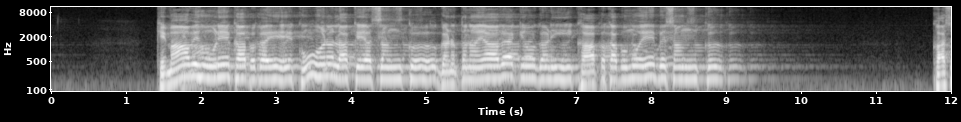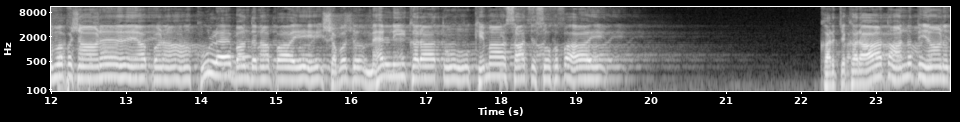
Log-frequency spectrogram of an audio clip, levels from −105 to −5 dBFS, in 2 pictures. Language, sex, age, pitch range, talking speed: Punjabi, male, 50-69, 175-190 Hz, 90 wpm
